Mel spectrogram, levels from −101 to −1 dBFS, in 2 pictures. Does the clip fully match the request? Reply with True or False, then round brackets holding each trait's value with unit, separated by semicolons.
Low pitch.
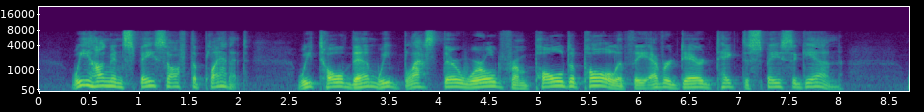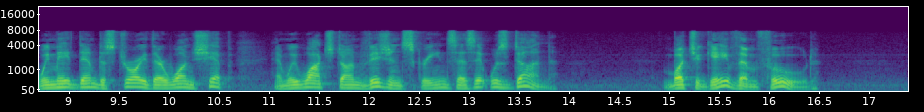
True (130 Hz)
